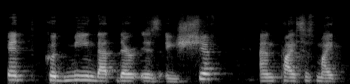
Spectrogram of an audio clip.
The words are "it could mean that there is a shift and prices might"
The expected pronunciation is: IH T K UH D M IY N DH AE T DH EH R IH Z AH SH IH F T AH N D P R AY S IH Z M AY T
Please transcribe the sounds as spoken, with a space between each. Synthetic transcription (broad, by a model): IH T K UH D M IY N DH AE T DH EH R IH Z AH SH IH F T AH N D P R AY S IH S M AY T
